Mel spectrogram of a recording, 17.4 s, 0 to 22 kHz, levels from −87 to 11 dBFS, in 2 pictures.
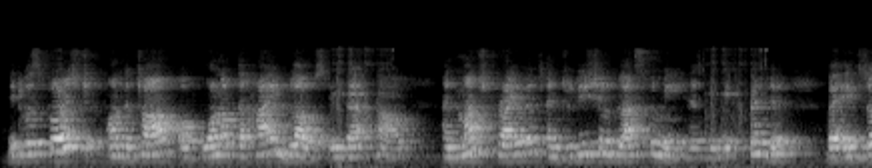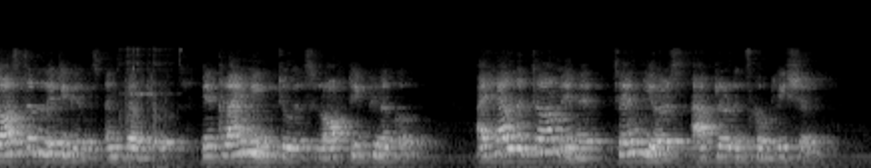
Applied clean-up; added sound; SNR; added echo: neural separator model SepFormer DNS4.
